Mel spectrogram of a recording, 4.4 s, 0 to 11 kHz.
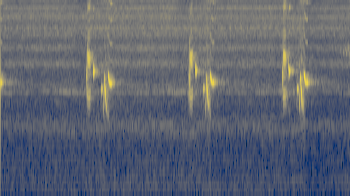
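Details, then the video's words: Song of a 'gacor' Sooty-headed bulbul, meant to overpower rival birds: three lively chirping phrases, each a rapid rising then dropping pair of notes, repeated roughly every 1.2 seconds over a faint steady hum. "Suara Burung KUTILANG GACOR || Ampuh Menekan Lawan"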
